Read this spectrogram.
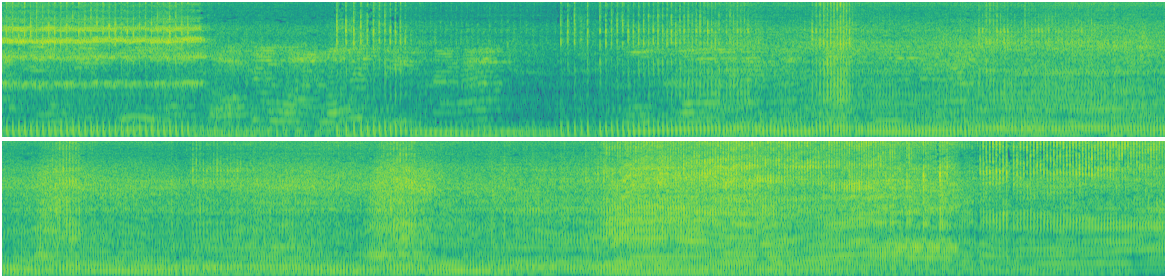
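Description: A motorcycle engine revs up and down over and over.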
